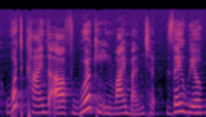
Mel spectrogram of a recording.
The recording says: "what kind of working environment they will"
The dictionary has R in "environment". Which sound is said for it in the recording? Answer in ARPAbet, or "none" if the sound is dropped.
none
